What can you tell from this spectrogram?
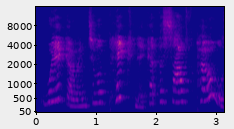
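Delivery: bright high chick voice. Acted. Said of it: "said Pog".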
